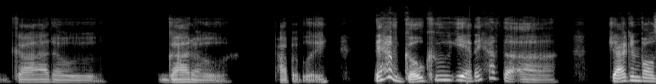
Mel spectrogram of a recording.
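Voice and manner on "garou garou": Garou as "GAH-doh", tapped r; Japanese pronunciation. Shown as a demonstration. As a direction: Garou with an open "ah" and long final "oh". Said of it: "I know the Japanese alphabet".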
